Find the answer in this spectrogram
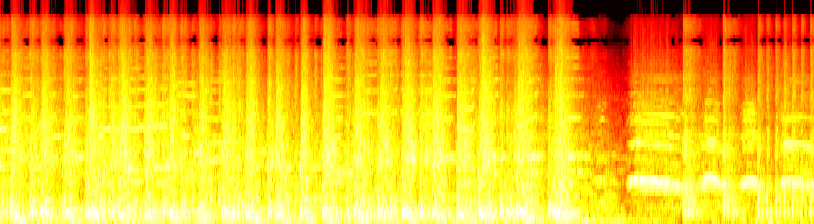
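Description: A moseñada band of moseño cane flutes with bass drums and snare drums playing a fast, steady drum-driven tune. About six seconds in, the drums stop and the flutes hold a high, reedy note in a few short breaths. The drums come back in near the end.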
